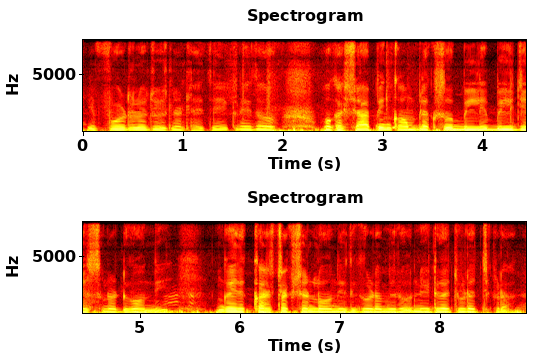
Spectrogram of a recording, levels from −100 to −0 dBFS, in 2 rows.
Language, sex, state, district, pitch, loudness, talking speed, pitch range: Telugu, male, Andhra Pradesh, Sri Satya Sai, 125 Hz, -18 LUFS, 155 wpm, 120-130 Hz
